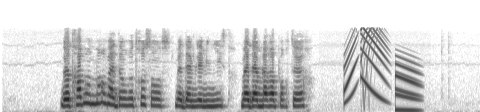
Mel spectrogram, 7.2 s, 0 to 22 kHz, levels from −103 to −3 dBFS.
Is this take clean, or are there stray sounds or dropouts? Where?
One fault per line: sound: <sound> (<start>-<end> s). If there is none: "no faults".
sound: chirp (5.2-6.4 s)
